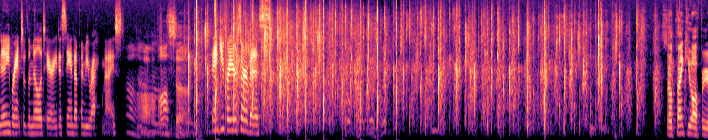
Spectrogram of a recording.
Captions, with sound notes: branch of the military to stand up and be recognized. >> Oh, awesome. >> Thank you for your service. [APPLAUSE] >> So, thank you all for your service. I also want to mention many of our students in our schools were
